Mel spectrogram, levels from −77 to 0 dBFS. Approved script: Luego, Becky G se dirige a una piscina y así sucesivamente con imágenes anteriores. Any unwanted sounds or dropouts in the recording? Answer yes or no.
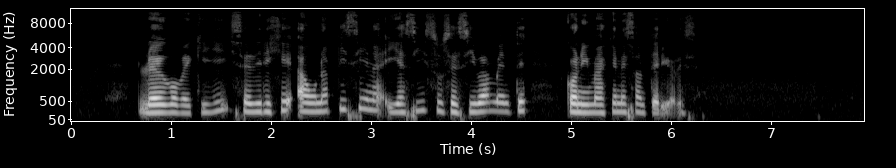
no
